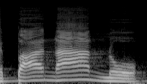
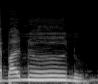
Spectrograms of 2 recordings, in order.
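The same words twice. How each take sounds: First: "banano" slowly with open, oral A vowels; slow, clearly separated "banano" without nasal vowels; non-nasal A. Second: "banano" with the A before N nasalized; quicker "banano" with a muffled nasal A; wrongly nasalized A. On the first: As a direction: keep the A before N in "banano" pure, un-nasalized. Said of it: "pra não anasalar". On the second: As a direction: say "banano" Portuguese-style, nasal middle vowel. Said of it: "Não é banano". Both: Shown as a demonstration.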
